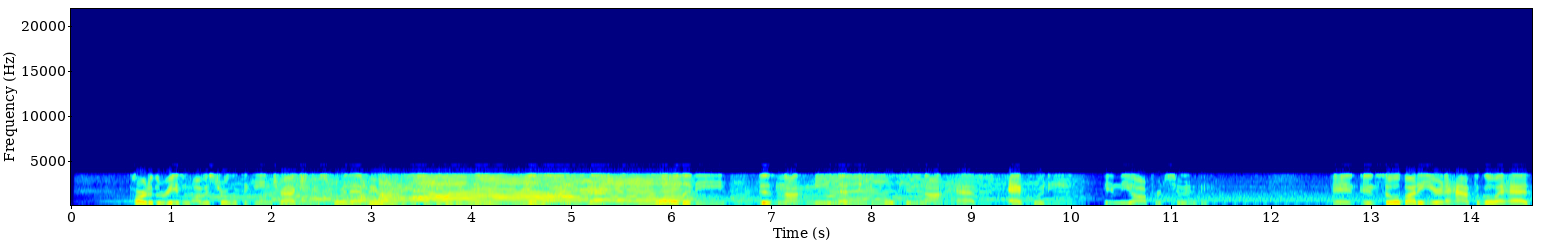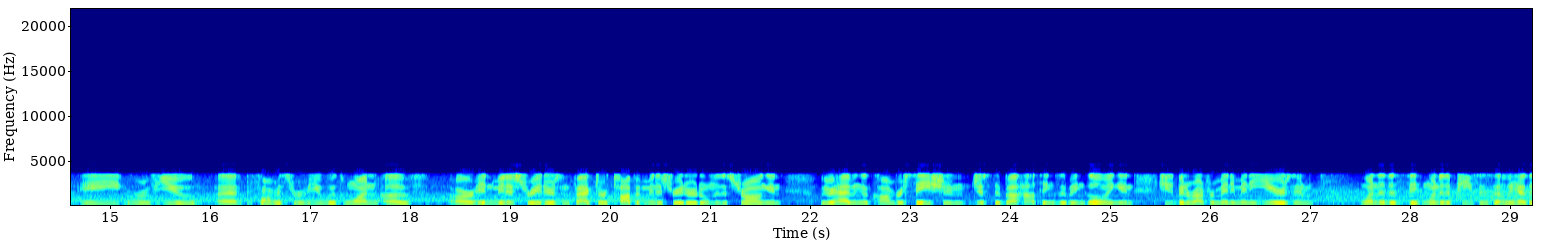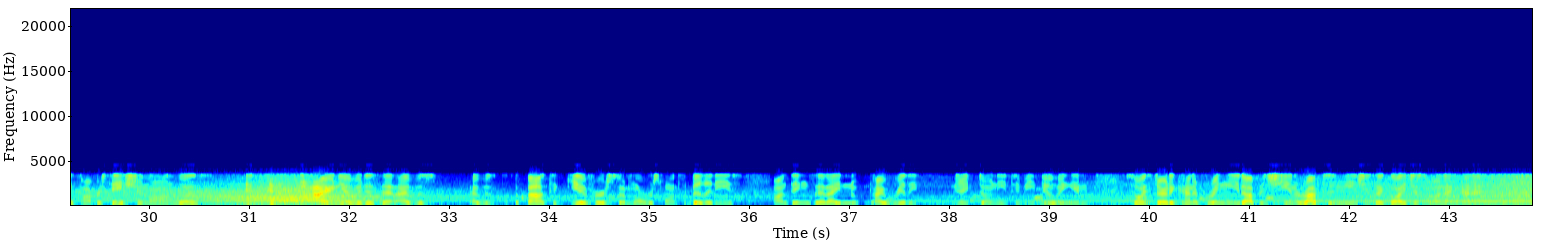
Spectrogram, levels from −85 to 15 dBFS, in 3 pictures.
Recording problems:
phone-call audio; nothing above 3.5 kHz
traffic noise; very loud; throughout; 1 dB above the speech

